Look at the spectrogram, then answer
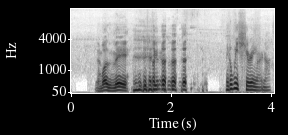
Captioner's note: group laughs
